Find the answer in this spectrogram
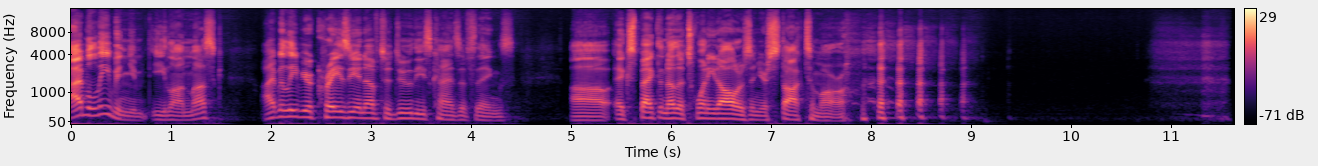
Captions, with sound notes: I believe in you, Elon Musk. I believe you're crazy enough to do these kinds of things. Expect another $20 in your stock tomorrow. (laugh)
